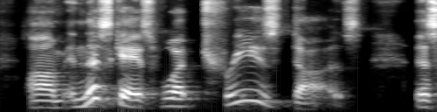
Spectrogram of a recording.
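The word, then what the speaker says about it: TRIZ: General problem uh in trees there's a very formal TR R Iz it's pronounced trees it's actually a Russian acronym but essentially it's uh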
